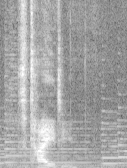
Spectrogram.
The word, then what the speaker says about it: satiety: How you pronounce this goddamn word? Satiety.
